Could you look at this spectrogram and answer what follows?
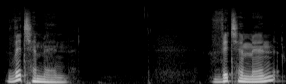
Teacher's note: in British English it would be pronounced vitamin vitamin with an e sound for the I there at the beginning vitamin and a very strong T sound vitamin in American English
